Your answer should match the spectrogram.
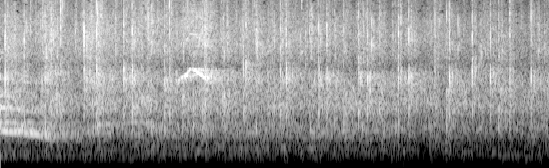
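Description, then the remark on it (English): An audience in a Pentecostal church claps together as the worship team comes up, a dense, steady wash of many hands applauding at a fairly even loudness, with a couple of brief high whistle-like tones near the start. “You can clap. It's all right. It's a Pentecostal church.”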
